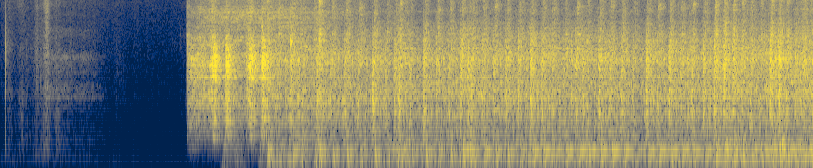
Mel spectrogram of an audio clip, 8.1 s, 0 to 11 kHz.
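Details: Ducati Monster 620ie: after a quiet pause it starts into an uneven, lumpy idle with stumbling beats; bad injector, confirmed by swapping injectors, which moved the misfire to the horizontal cylinder.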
